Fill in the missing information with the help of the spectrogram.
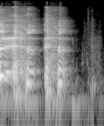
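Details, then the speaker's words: Adult with bronchitis: two harsh coughs in quick succession; the patient says it sounds like a tuberculosis cough. "I'm sorry, I know that sounds like a confounded tuberculosis cough. I have bronchitis right now. So... Forgive me if I just bust out coughing."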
